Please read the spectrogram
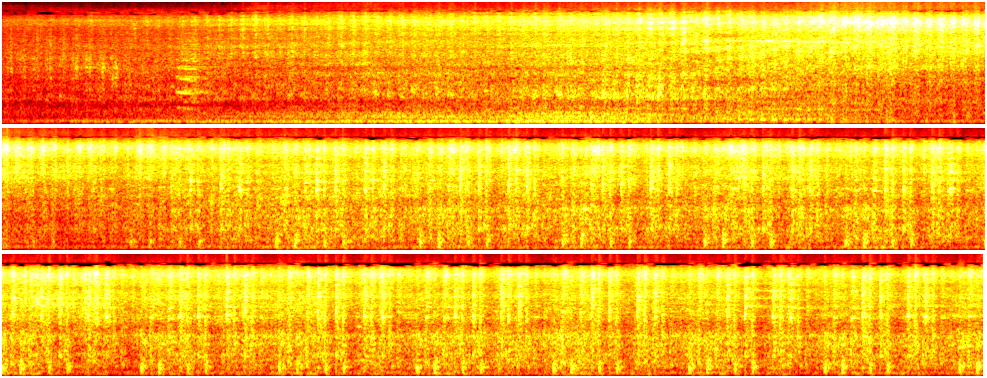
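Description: Diesel locomotive hauling a long passenger train, approaching and passing close by, its engine chugging louder over the first several seconds. From about ten seconds in, the coaches roll past with a steady rhythmic clickety-clack of wheels over the rail joints.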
